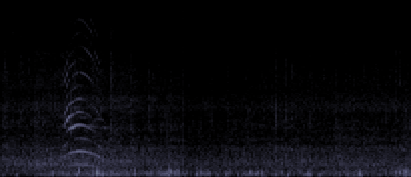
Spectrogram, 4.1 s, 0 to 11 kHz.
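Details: Far Eastern curlew from a flock in Korea, July–August 2024, on a day of strong hot wind, calling as it flies up: a single mournful, rising-then-falling whistle under half a second, with steady wind or surf noise.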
